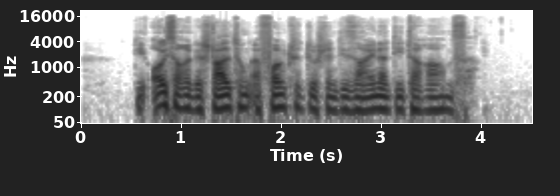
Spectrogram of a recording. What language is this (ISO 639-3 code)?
deu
